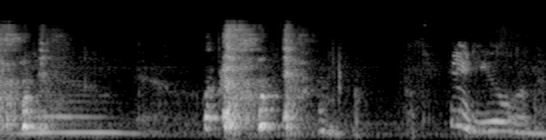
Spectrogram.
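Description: A person clears their throat and coughs in short separate bursts, mixed with brief vocal sounds, close to the microphone.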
